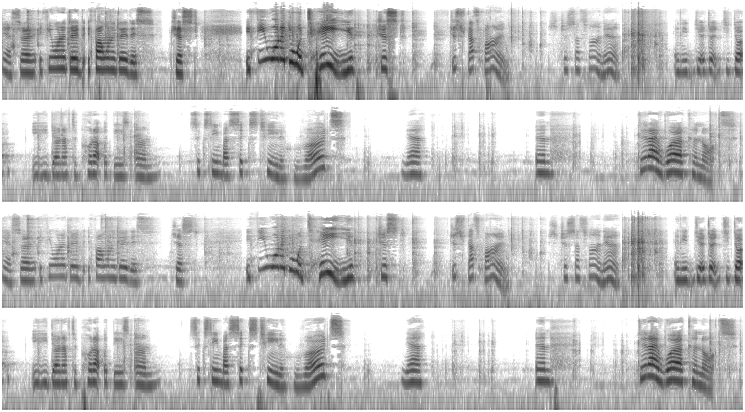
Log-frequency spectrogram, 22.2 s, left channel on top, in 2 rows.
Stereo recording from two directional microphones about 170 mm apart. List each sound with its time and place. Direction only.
0.4 s speech: 35° left (ahead or behind); by 2.0 s 55° left (ahead or behind)
2.6 s speech: 35° left (ahead or behind)
3.2 s a sound: 5° right (ahead or behind)
3.9 s speech: 40° left (ahead or behind)
4.7 s speech: 5° right (ahead or behind)
6.7 s a woman's voice: 5° right (ahead or behind)
7.6 s typing: 45° left (ahead or behind)
8.2 s a woman's voice: 20° right (ahead or behind)
17.2 s typing: 25° right (ahead or behind)
19.0 s speech: 15° right (ahead or behind)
